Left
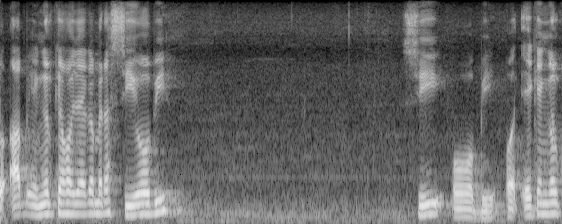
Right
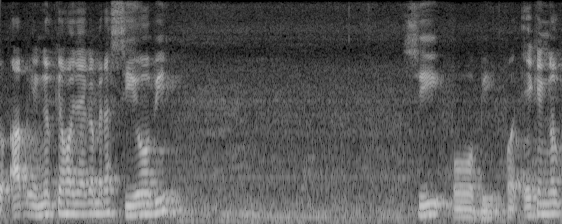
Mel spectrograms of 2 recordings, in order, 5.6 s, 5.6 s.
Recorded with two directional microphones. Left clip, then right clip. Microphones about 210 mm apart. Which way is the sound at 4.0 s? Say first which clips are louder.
Left 12 dB; 40° left (ahead or behind).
